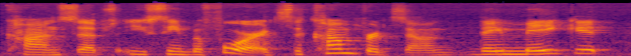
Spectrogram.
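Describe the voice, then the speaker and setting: A woman co-hosting a podcast in casual, opinionated discussion, halting and stammering as she searches for words. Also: medium pitch, animated. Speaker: podcast co-host. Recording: clear background noise.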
